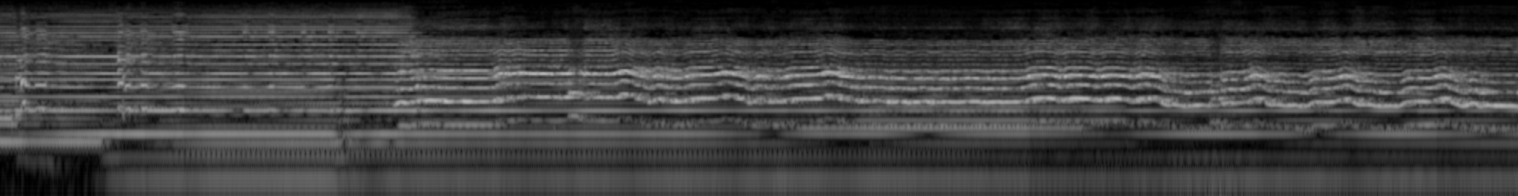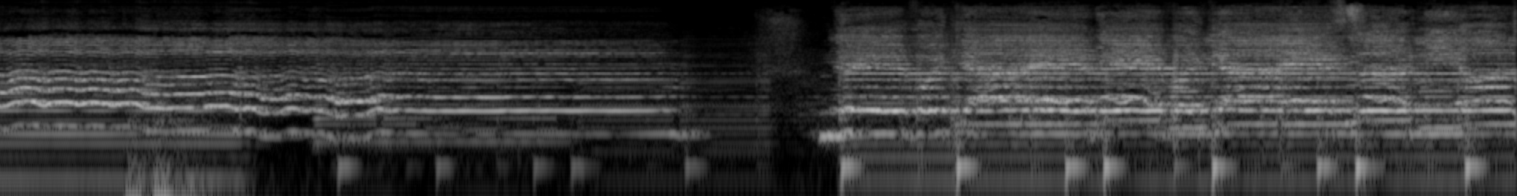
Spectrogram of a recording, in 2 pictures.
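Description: Bulgarian Shop-region folk song. A single girl's voice sings a slow melody with a wavering, quavering pitch over an instrumental backing with a steady drone. After a short break, a group of girls sings together in unison over the backing, now with a regular rhythmic beat.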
